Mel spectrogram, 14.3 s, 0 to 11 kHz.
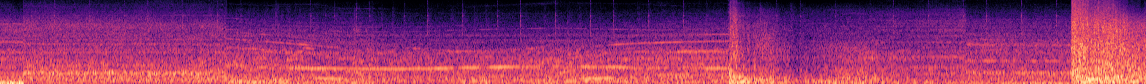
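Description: M1A2 Abrams tank running, with steady engine and track noise. A sharp shot comes about nine seconds in, and near the end a much louder blast as the tank fires its 120 mm main gun.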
